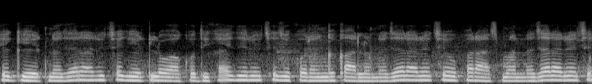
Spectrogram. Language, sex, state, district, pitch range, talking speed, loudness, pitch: Rajasthani, female, Rajasthan, Churu, 170-195 Hz, 265 wpm, -13 LUFS, 185 Hz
